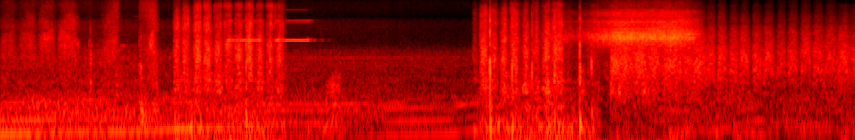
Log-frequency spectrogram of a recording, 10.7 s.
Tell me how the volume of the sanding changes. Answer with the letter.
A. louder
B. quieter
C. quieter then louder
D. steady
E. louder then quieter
E.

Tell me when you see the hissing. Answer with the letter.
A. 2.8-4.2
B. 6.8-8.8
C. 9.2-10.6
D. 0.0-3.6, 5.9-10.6
B.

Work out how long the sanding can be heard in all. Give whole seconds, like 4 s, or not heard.
8 s.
